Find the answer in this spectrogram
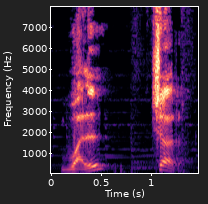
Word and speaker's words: vulture: दोस्तों, इस शब्द में भी TURE आया है। हमने सीखा TURE का उच्चारण होता है चर और इसलिए इस शब्द का उच्चारण होगा वलचर, वलचर।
